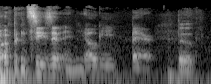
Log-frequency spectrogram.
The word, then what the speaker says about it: Boog: Boog. Boog. Boog. Oh yeah, that's how you say it.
